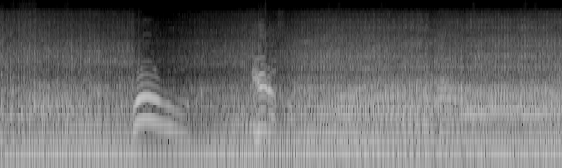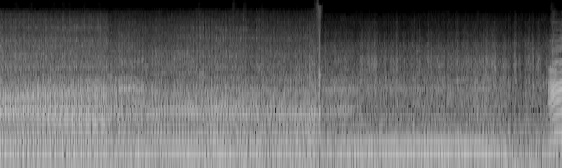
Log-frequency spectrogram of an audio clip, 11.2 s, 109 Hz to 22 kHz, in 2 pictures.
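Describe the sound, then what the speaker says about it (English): A 2023 Harley-Davidson Street Glide ST motorcycle with a Sawicki exhaust pulling away, its loud, deep V-twin rumble rising through the gears as it revs up close, while a person calls out excitedly over the engine. "I'm going to start you guys off with a nice little pull-off sound, because this exhaust sounds good and I definitely want you to hear it"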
